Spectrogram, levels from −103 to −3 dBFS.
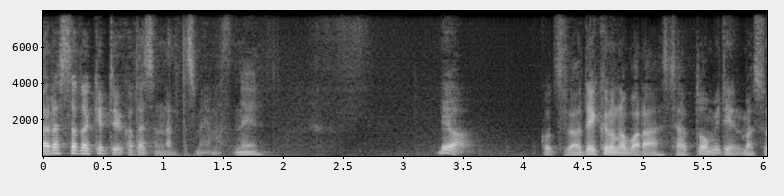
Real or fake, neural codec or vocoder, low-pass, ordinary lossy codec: fake; codec, 16 kHz, 0.5 kbps, X-Codec, WavLM features, trained on Multilingual LibriSpeech; none; none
